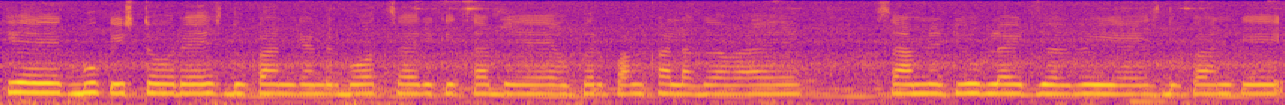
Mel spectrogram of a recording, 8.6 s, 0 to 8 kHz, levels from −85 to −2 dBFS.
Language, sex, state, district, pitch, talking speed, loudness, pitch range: Hindi, female, Rajasthan, Bikaner, 225 Hz, 190 wpm, -16 LUFS, 220-230 Hz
